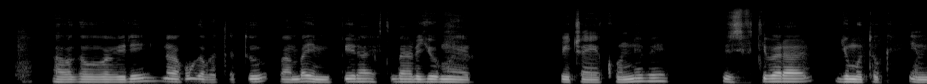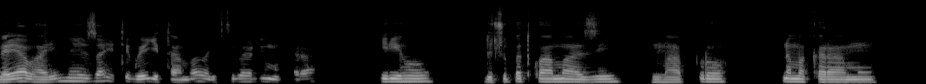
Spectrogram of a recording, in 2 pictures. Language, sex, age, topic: Kinyarwanda, male, 18-24, government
